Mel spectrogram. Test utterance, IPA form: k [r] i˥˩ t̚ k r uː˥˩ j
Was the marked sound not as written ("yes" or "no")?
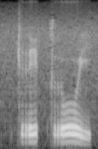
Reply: no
